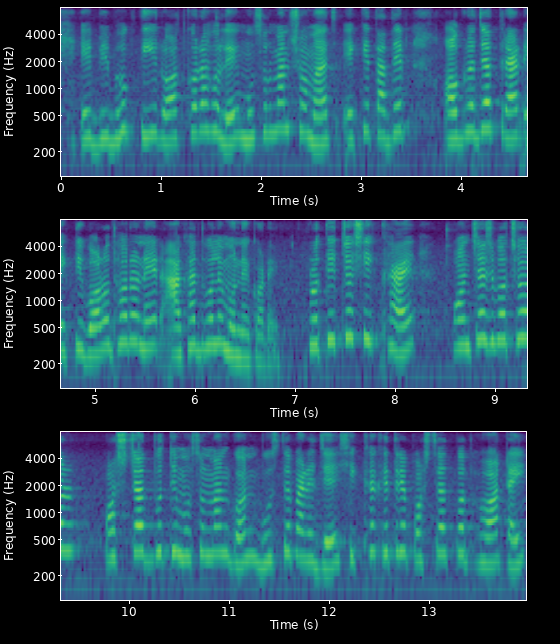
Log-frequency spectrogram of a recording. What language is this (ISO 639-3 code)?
ben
